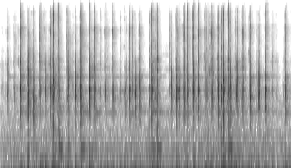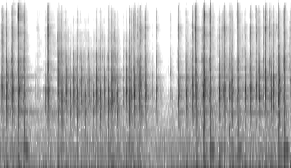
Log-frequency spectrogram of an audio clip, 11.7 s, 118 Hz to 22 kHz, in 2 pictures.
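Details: Fantech Maxfit61 60% keyboard: rapid irregular typing clacks, each carrying a faint metallic ring; springs pinging in the switches, louder than on the owner's Cherry Red switches.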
